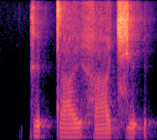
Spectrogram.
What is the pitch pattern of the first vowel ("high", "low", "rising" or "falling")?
high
